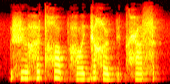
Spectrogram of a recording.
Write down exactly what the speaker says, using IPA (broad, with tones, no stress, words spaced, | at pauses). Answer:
fʲɤ˧hə˥˩tχɔ˥˩b hɔ˧ɪ̯ɡʲə˥χʉ˩ pʲə˩kħʌ˧s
